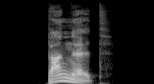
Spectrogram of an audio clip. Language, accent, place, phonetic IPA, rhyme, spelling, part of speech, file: German, Germany, Berlin, [ˈbaŋət], -aŋət, banget, verb, De-banget.ogg
- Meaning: second-person plural subjunctive I of bangen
